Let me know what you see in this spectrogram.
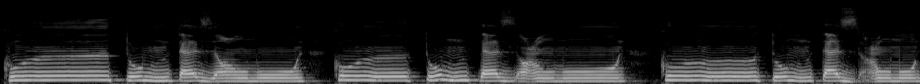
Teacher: Nun mati bertemu dengan ta, ikhfa hakiki. Tak boleh, kita mesti dengung di samping huruf ta. Dengung dulu baru sebut huruf ta. Kuntum, dan dengungnya tidak boleh kita baca dengan tebal.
